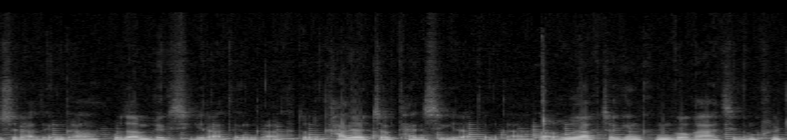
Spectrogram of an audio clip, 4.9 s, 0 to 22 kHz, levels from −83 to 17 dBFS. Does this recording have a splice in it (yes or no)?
no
